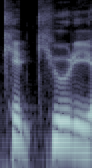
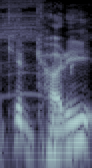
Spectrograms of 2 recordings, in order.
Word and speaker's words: Kid Cudi: I said it yeah you said kid cutie on air I'm like you mean Kid Cudi oh man guilty all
